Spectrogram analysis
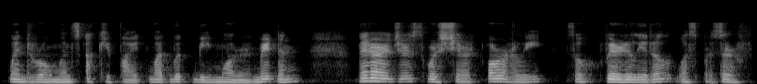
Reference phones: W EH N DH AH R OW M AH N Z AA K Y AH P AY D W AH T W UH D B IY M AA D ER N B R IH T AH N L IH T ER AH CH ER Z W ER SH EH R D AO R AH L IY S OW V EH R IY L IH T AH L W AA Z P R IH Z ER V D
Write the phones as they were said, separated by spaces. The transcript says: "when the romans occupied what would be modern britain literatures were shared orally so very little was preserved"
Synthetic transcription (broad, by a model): W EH N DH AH R OW M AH N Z AA K Y AH P AY D W AH T W UH D B IY M AA D ER N R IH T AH N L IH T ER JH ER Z W ER SH EH R D AO R AH L IY S OW V EH R IY L IH T AH L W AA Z P R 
